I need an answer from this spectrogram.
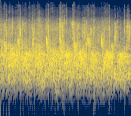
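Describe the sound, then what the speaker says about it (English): Loud, dense applause from a meeting audience for a speaker named Hariom, a steady close-up patter of many hands clapping together without any speech. "Can we have a round of applause for Hariom?"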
